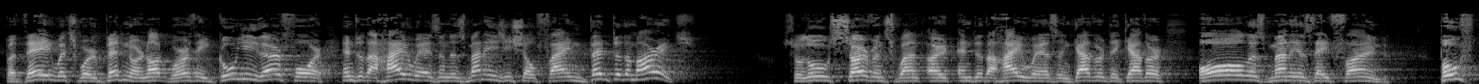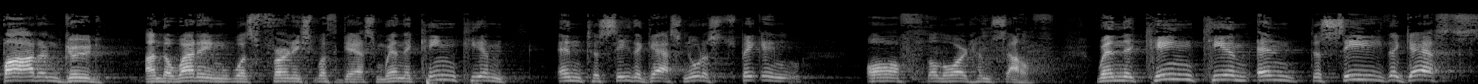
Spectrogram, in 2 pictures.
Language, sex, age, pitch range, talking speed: English, male, 60-79, 155-205 Hz, 160 wpm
